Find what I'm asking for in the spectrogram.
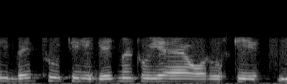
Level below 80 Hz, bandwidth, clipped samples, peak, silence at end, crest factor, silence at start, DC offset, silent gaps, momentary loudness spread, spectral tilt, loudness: -62 dBFS; 3.7 kHz; under 0.1%; -14 dBFS; 0 s; 14 dB; 0 s; under 0.1%; none; 6 LU; -7.5 dB/octave; -27 LUFS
